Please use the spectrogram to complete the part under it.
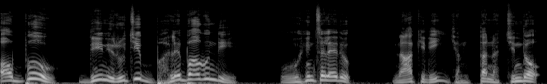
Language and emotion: Telugu, surprised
